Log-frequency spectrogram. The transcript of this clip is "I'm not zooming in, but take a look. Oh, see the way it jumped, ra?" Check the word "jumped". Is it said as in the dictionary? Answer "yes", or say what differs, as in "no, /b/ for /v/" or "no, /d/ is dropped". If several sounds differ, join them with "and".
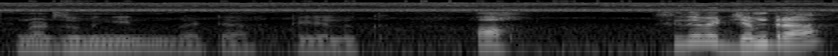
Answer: no, /p/ is dropped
